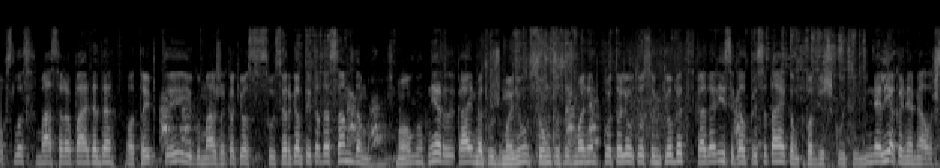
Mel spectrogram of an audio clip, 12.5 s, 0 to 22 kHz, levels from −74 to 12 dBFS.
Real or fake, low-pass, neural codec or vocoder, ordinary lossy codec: real; 14.4 kHz; none; MP3, 48 kbps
